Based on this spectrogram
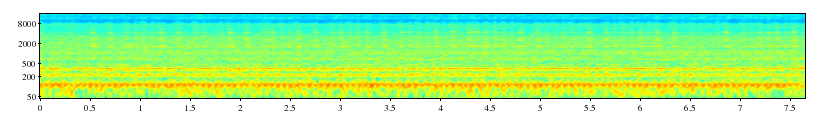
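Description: Steady idle with a fine, fast light ticking riding over the engine hum; a top-end tick whose source can't be pinned down by ear.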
